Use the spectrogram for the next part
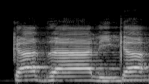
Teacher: زال پر کھڑی زبر ہے تو اس کو کھینچ کر ادا کریں گے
